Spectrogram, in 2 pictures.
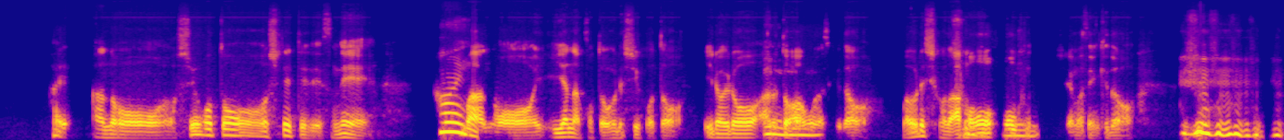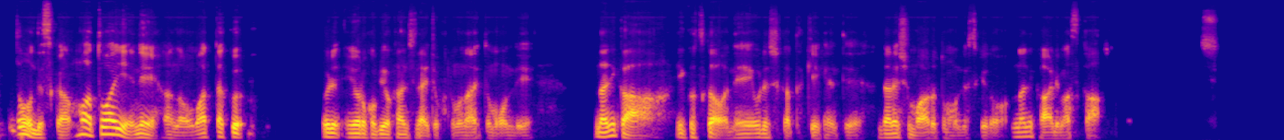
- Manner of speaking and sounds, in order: laugh; other background noise; other noise; unintelligible speech
- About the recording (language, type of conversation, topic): Japanese, unstructured, 仕事で一番嬉しかった経験は何ですか？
